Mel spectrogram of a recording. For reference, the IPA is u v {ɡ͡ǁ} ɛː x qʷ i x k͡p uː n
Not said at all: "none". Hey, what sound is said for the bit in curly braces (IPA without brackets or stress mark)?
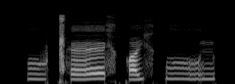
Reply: ǁʰ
